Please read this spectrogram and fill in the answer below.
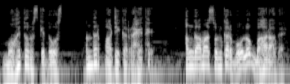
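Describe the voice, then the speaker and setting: Male narrator for dramatic serial fiction: animated intonation, mid pitch, faint music bed. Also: normal speed. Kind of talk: dramatic scripted story narration.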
